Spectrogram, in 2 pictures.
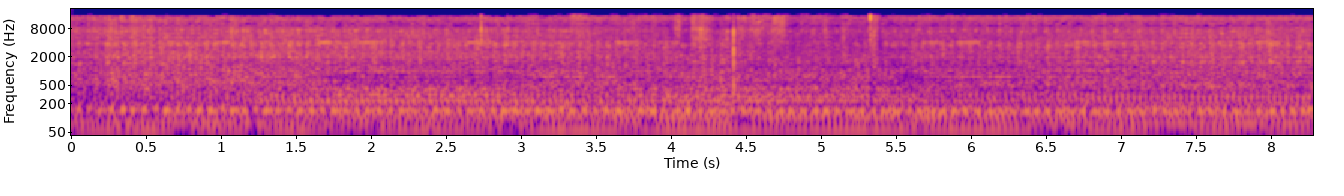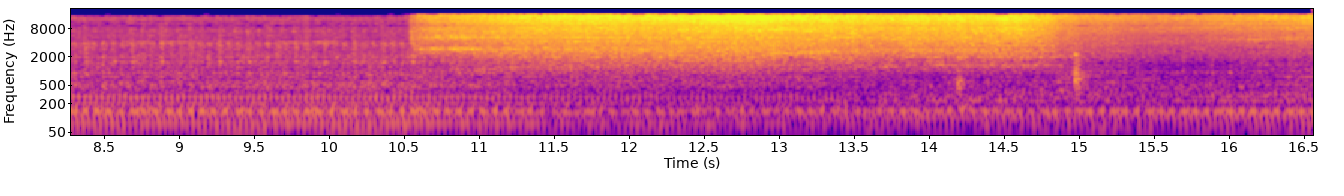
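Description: Truck diesel engine idling steadily; about ten seconds in, compressed air hisses loudly out of the air brake valve for about four seconds, then cuts off sharply. Air escaping through the brake valve's bottom exhaust port when the handbrake is released is the sign of a leaking double-function spring brake chamber.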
